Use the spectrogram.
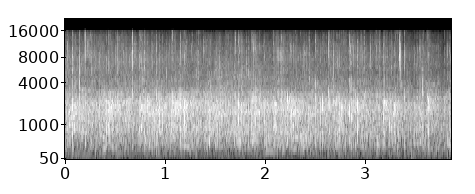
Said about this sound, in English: Yeah, you can go ahead and clap for them.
